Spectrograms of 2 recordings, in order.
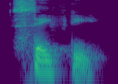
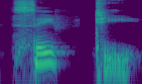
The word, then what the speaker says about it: safety: the word is pronounced safety it comes from the word safe and in the word safe the E is silent so when I change it to the word safety the E stays silent and we use a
